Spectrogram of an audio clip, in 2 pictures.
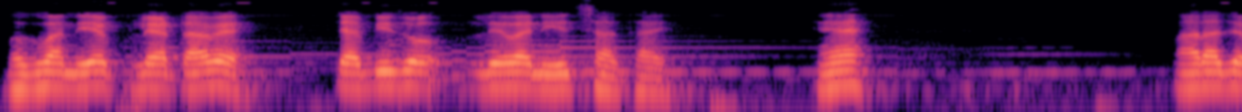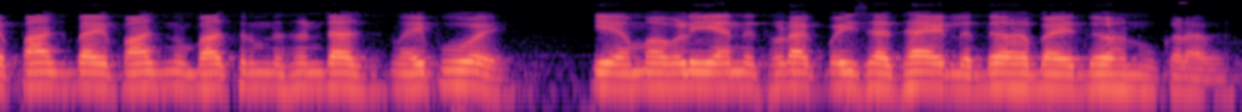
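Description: Guy telling funny folksy sermon stories, kinda high voice, tinny phone sound. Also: little pitch movement, normal speed, faint music behind. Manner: humorous, chatty, rustic storytelling. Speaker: religious storyteller.

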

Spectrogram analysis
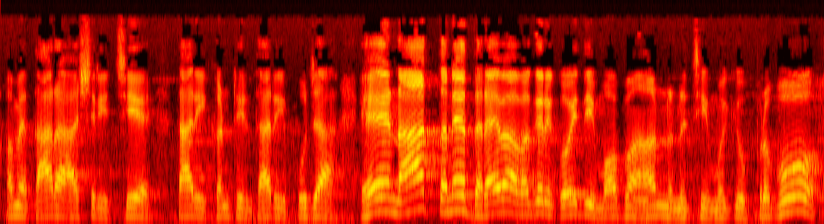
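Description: A man's voice: mid-range voice, unhurried, a little mellow, muffled recording, slight background noise, close to an everyday voice. A man voicing a devout young wife who pleads and wails a prayer for rescue. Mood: desperate.

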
